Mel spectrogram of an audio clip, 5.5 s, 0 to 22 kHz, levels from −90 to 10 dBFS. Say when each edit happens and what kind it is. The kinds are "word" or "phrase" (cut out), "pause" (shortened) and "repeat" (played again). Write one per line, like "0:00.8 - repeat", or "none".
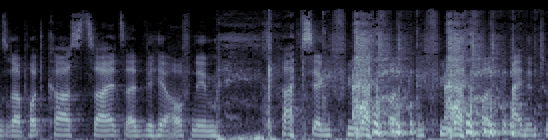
0:03.0 - word
0:04.2 - repeat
